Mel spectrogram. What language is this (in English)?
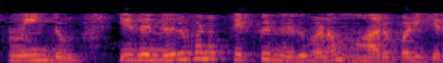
Tamil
